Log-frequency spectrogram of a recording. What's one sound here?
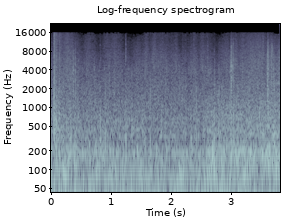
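Footsteps crunch quickly on loose gravel.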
